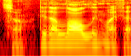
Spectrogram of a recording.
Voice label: "lol", Welsh

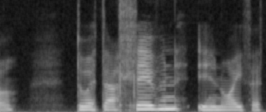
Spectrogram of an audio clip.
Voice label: "llyfn", Welsh

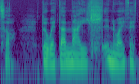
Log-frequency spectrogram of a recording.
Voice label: "naill", Welsh

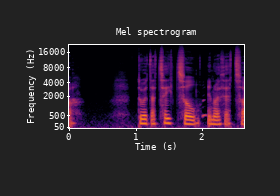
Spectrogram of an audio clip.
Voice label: "teitl", Welsh

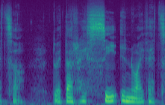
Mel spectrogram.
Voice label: "rhesi", Welsh

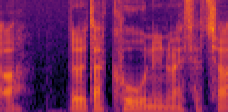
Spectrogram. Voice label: "cwwn", Welsh

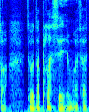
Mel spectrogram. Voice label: "plethu", Welsh

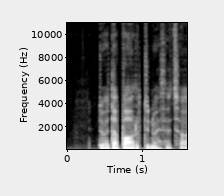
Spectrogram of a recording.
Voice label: "bord", Welsh

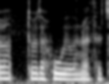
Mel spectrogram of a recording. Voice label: "hwyl", Welsh

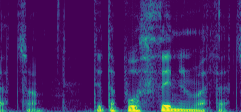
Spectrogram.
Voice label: "bwthyn", Welsh

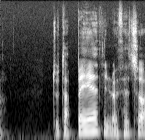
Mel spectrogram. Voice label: "bedd", Welsh

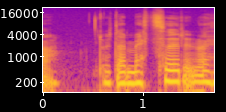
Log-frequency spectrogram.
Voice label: "metr", Welsh

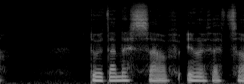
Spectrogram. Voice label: "nesaf", Welsh

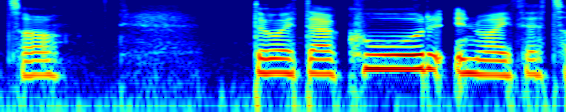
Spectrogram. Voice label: "cwr", Welsh

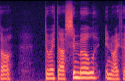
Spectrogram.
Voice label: "syml", Welsh

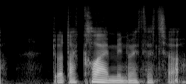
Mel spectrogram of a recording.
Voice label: "clem", Welsh

